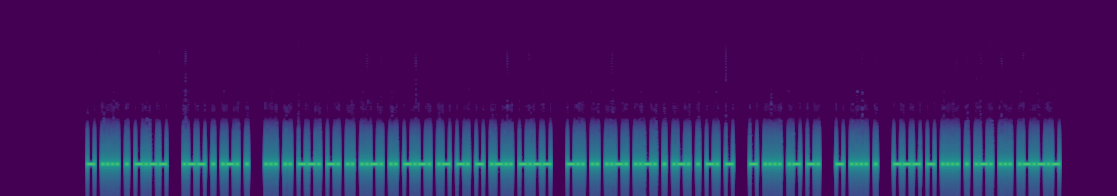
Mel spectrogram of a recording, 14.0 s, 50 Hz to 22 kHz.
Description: Morse code, heard as a keyed tone, about 37 wpm, 700 Hz. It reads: THEY WERE SIGNIFICANTLY DIFFERENT THAN THE OTHERS.
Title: Sentences from Top 1500 Words 40wpm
